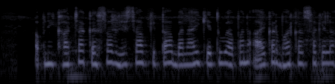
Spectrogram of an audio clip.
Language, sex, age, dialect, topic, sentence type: Bhojpuri, male, <18, Northern, banking, statement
